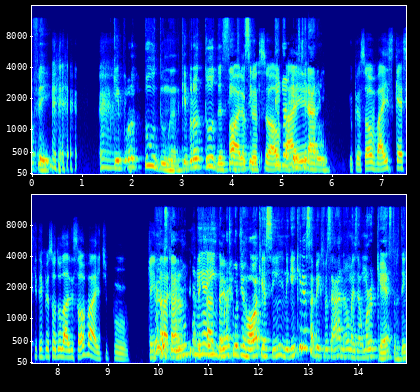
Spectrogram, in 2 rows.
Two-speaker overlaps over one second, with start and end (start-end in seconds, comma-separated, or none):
3.9-5.6, 9.8-11.5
